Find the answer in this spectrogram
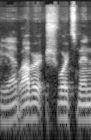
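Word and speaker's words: Robert Shwartzman: The rookie pole sitter, Robert Schwarzman, I believe is how you say it.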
